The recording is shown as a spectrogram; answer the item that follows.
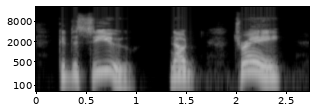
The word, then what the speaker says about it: Drea: Now, Drea, your name is spelled Drea. But it's short for Andrea, but everybody calls me Dre. Oh, everybody just calls you Dre. When people don't really know me, they call me Drea.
